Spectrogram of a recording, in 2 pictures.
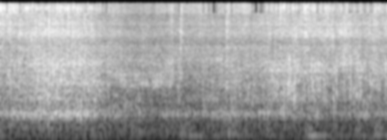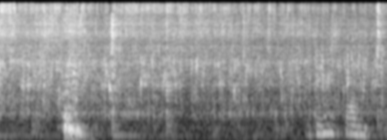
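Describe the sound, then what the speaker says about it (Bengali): Cashews and raisins fry in hot oil with garam masala, making a loud, continuous sizzle up close. A sharp clatter of stirring comes near the middle and lighter scrapes follow. No one speaks. "কাজুটা একটু ফ্রাই হবে"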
